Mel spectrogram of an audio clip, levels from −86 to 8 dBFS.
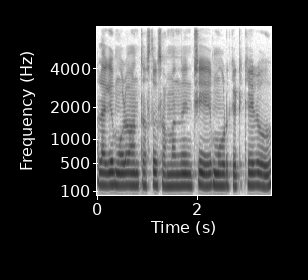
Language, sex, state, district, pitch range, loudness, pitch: Telugu, female, Andhra Pradesh, Guntur, 160-170 Hz, -16 LUFS, 170 Hz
